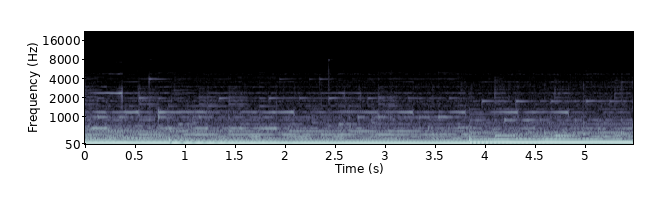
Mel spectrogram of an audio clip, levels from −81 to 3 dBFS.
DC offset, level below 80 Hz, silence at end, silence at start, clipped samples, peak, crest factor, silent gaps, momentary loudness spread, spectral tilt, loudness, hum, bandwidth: under 0.1%; -18 dBFS; 0 s; 0 s; under 0.1%; -8 dBFS; 8 dB; none; 3 LU; -12 dB/octave; -18 LUFS; none; 2.5 kHz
